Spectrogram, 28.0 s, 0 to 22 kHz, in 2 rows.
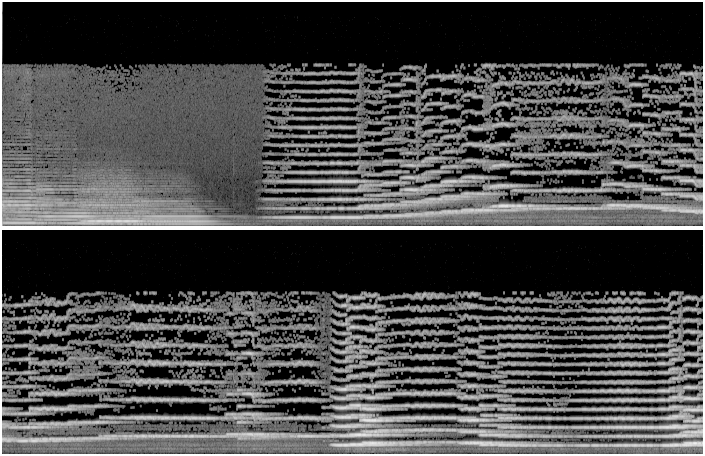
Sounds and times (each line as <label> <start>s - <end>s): Violin 0.0s - 28.0s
